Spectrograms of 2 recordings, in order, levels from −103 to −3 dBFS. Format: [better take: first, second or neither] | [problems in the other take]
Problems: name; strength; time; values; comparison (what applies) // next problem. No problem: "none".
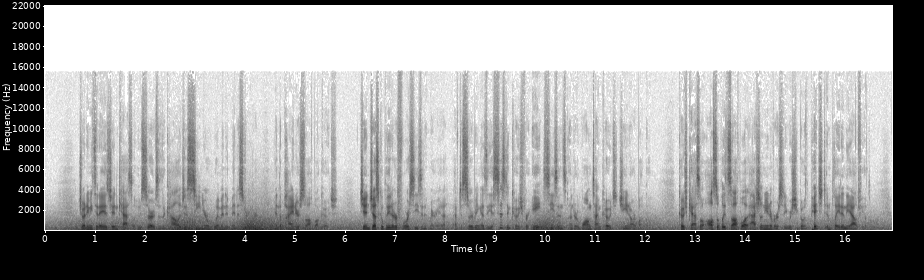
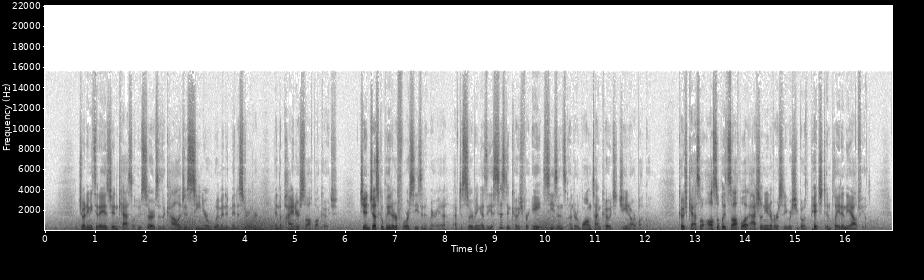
second | wind noise on the microphone; heavy; 8 dB below the speech; occasional gusts in the second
